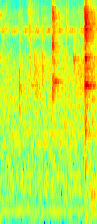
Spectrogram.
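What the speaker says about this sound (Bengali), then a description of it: "একটু নেড়ে নেব।" A utensil clinks a couple of times against a pot while stirring dried red chili and whole cumin in hot oil, with soft, brief taps over a quiet background.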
